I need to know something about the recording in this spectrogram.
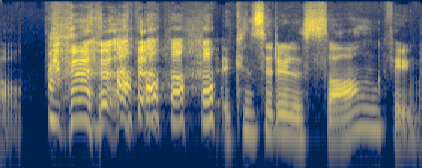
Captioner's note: both chuckle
